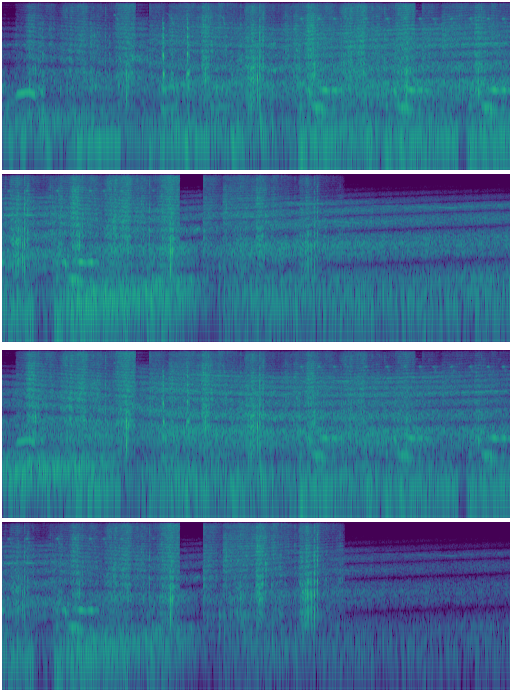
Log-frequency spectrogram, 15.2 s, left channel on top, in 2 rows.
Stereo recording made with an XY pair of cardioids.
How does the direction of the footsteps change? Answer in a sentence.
In this clip you hear the footsteps go left and come back.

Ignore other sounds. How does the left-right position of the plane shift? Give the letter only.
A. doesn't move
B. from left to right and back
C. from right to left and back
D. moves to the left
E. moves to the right
D.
